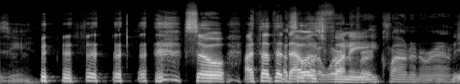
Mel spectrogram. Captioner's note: laughs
